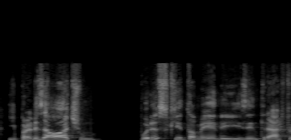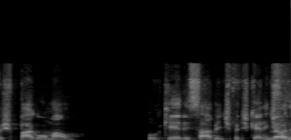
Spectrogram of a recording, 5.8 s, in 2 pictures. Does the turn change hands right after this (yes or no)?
yes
